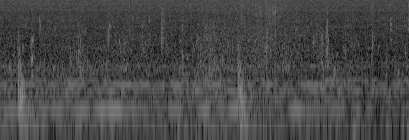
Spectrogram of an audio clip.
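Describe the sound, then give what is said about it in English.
A kayak paddle dips and splashes in clear sea water along a cliffy shoreline in two slow, rhythmic strokes about two seconds apart, fairly soft, over a low steady hum. “You've been paddling along, hugging the cliffy shoreline for several hours now.”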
